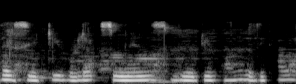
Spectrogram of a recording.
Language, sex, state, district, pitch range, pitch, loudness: Hindi, female, Bihar, Muzaffarpur, 185-205 Hz, 190 Hz, -17 LUFS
